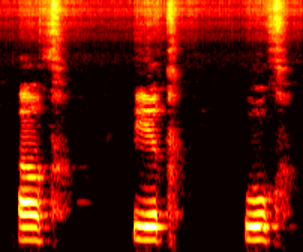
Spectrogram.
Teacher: এটি হচ্ছে হলকের শেষ ভাগ বা কণ্ঠনালীর উপরি ভাগ, যেটাই আপনি বলেন। এখান থেকে দুইটি হরফ উচ্চারিত হয়, একটি হচ্ছে গাইন আর একটি হচ্ছে খ।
